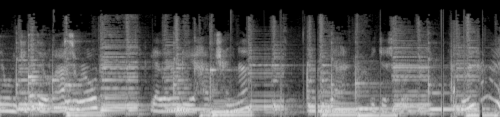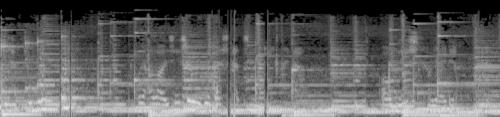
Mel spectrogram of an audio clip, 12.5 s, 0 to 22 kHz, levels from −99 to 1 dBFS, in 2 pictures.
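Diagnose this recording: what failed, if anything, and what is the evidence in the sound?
The sound falls abruptly by about 6 dB from 3.15 to 3.30 s and again from 7.53 to 7.86 s, then snaps back to full level. On a waveform these show as short rectangular dips in the envelope with sharp edges. On a spectrogram they appear as uniformly darker vertical bands across all frequencies. This pattern fits one channel drops out: with one side of the stereo pair gone, the mono sum keeps only half of the shared signal.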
